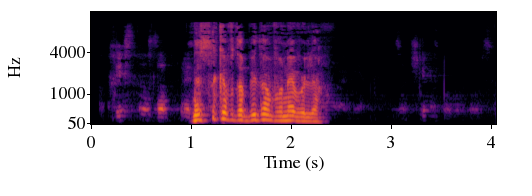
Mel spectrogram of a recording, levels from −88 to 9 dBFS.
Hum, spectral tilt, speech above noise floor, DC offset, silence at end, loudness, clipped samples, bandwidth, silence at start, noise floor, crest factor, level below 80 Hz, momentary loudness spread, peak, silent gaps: none; -5.5 dB/octave; 47 dB; under 0.1%; 1.75 s; -22 LUFS; under 0.1%; 11.5 kHz; 0.25 s; -69 dBFS; 20 dB; -68 dBFS; 16 LU; -4 dBFS; none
